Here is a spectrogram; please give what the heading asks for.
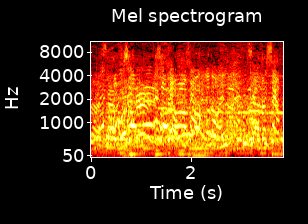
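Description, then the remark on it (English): A lively crowd of young voices shouts and chants "Selfie, selfie" to Pope Francis in St. Peter's Square on Palm Sunday, loud and dense, with overlapping excited calls forming a steady, rhythmic clamor. “Here you can hear young members of the crowd shouting to the Pope, "Selfie, selfie," and he did have selfies.”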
